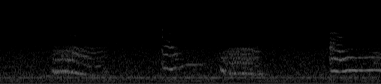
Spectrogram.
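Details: Wylla, a chatty little cat, meowing four times in a quiet room: short, slightly falling mews alternating with brighter, higher calls, each well under a second and spaced roughly a second apart.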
